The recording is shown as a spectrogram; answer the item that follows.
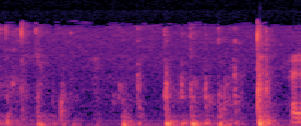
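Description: Computer keyboard being typed on: an irregular run of key clicks, the loudest stroke near the end.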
